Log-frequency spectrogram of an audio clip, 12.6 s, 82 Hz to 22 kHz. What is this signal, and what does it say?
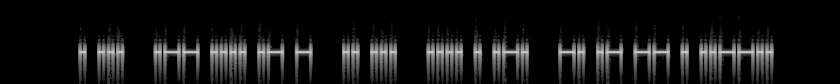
Morse code, heard as a keyed tone, about 17 wpm, 700 Hz. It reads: ES WHAT IS HER NAME?
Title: Sentences from Top 200 Words and Abbreviations 17wpm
